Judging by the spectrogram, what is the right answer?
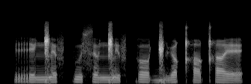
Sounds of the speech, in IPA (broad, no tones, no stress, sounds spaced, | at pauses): r e ŋ͡ǁ ɛ f p u s ɤ ŋ͡ǁ ɪ f k ɔ ɡ͡ǁ ʉ qʰ a qʰ ɛ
